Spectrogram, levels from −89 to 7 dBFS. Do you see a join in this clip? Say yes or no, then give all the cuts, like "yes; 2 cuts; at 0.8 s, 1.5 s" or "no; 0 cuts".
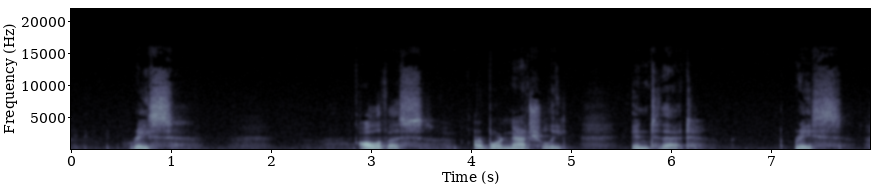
no; 0 cuts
